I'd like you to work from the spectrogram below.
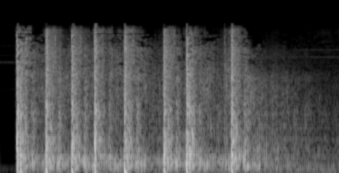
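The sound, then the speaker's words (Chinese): A pistol fires about eight rapid, sharp shots in quick, slightly uneven succession, emptying the remaining rounds of the magazine at a man's vital points. The loud cracks are followed by a fading, rumbling echo, with no voices. “神秘人被打得一阵趔趄，枪声停时，神秘人也停了脚步。”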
